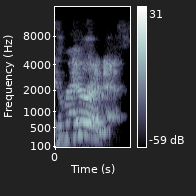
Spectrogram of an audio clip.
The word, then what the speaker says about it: Uranus: Uranus. Okay. Uranus. It's, this is the one everybody loves to say because you can sound somewhat dirty when you say it. It's Uranus. That's the way to say it.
